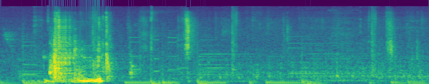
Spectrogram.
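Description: Background music with steady low notes throughout. A short, loud, voice-like cry sounds about half a second in.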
